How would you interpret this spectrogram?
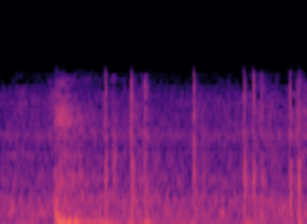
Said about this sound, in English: I will put this in writing, inshallah, so that you, inshallah, you remember it very well, inshallah.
